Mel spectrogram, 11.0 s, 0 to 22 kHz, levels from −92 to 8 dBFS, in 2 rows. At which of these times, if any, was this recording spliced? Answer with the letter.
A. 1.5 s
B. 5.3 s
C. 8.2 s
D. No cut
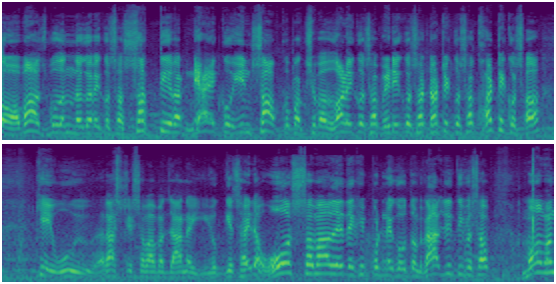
D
